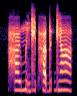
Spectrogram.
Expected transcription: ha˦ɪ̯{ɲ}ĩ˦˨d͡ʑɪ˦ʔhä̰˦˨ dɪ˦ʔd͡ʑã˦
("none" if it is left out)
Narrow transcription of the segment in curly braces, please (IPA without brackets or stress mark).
m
